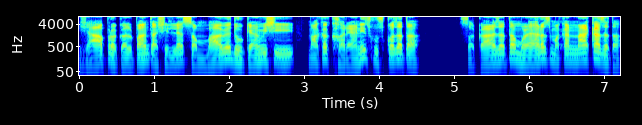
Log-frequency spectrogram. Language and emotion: Goan Konkani, disgusted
